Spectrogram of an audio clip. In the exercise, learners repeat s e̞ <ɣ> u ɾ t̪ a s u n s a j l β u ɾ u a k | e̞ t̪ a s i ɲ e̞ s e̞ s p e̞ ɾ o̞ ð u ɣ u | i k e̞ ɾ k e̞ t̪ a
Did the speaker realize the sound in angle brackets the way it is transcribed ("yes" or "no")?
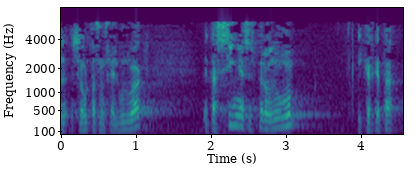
yes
